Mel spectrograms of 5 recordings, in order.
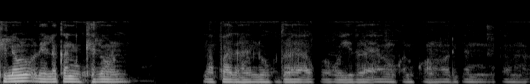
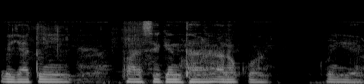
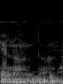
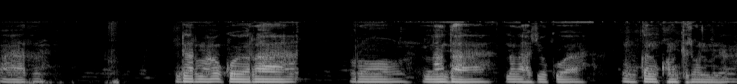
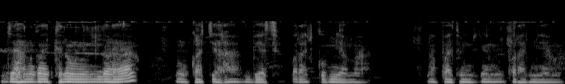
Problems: constant background noise, continuous background conversations, low volume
